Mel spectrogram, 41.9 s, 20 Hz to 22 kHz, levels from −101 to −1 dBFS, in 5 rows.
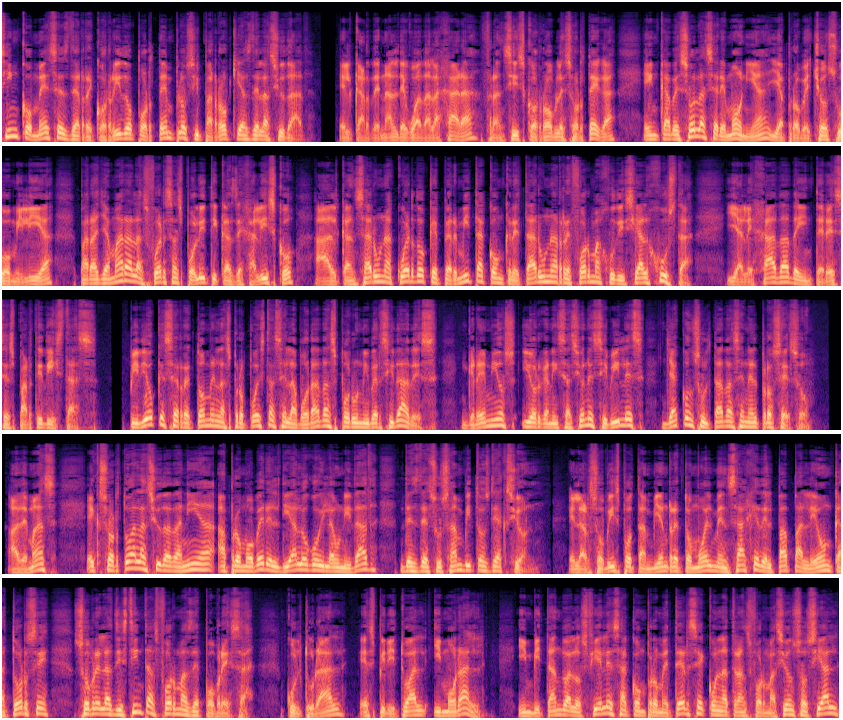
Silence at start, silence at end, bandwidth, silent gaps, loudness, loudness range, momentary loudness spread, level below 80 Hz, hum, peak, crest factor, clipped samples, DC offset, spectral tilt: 0 s; 0 s; 16.5 kHz; 3.22-3.30 s, 25.07-25.18 s; -15 LUFS; 3 LU; 7 LU; -36 dBFS; none; 0 dBFS; 14 dB; under 0.1%; under 0.1%; -6 dB/octave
